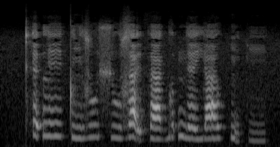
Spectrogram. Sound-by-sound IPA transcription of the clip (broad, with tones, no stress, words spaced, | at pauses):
kʰɛ˦ʔle˦ɪ̯tĩ˨zu˦ ʃu˨za̰˦˨ɪ̯θä˨ ɡʊ˦ʔnɛ˨ ja˦ʊ̯kĩ˦˨ki˨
